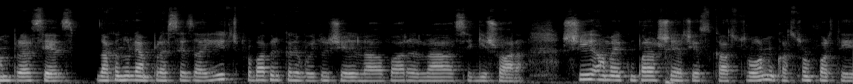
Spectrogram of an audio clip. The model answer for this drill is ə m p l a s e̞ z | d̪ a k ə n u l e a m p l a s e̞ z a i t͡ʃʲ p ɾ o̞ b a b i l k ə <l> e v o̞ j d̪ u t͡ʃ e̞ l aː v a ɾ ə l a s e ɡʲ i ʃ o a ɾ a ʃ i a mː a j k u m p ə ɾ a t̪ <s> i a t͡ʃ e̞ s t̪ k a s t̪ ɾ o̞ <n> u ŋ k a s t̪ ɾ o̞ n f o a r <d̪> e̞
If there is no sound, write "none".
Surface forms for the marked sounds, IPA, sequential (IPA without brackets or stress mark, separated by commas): l, ʃ, n, t̪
